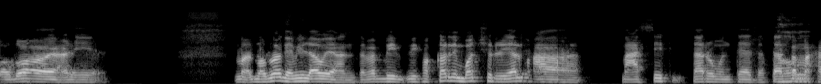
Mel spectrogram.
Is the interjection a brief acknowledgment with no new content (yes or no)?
no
